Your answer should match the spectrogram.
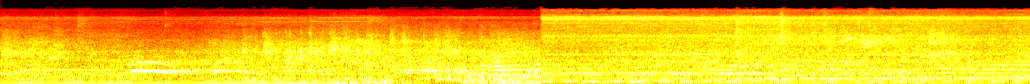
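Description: Go-kart engines running on an indoor track, a steady hum with sustained tones. About five seconds in the sound changes abruptly and a brighter, hissier engine noise takes over.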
